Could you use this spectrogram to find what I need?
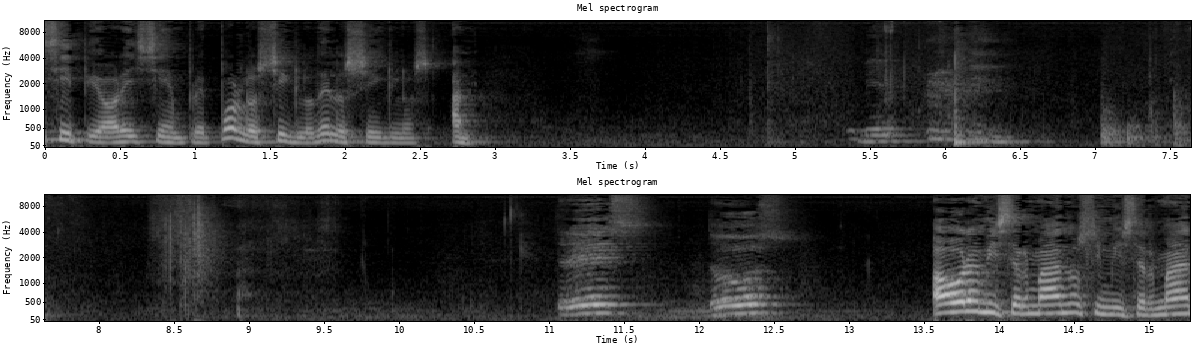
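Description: A man speaks calmly and clearly, close to a microphone.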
